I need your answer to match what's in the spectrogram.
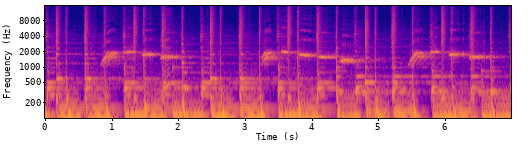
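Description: A whistled melody in short gliding phrases, repeated about every two and a half seconds, over a loud, full backing track with a steady thumping beat and bass.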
